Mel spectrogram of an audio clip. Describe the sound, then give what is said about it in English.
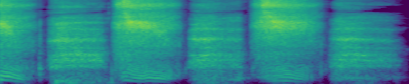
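Six deep breaths are drawn and released through the nose in a slow, even rhythm. Each is a soft, airy rush separated by short pauses. “So is the first thing we want to start doing is taking deep breaths. Even better, even through the nose is actually better.”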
